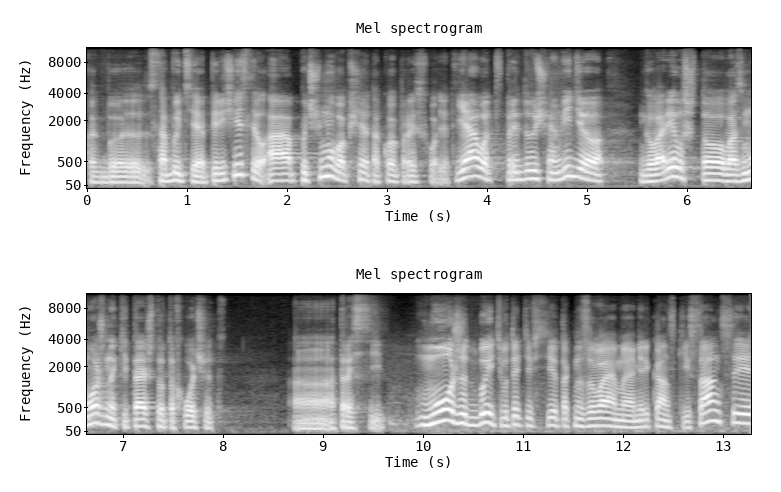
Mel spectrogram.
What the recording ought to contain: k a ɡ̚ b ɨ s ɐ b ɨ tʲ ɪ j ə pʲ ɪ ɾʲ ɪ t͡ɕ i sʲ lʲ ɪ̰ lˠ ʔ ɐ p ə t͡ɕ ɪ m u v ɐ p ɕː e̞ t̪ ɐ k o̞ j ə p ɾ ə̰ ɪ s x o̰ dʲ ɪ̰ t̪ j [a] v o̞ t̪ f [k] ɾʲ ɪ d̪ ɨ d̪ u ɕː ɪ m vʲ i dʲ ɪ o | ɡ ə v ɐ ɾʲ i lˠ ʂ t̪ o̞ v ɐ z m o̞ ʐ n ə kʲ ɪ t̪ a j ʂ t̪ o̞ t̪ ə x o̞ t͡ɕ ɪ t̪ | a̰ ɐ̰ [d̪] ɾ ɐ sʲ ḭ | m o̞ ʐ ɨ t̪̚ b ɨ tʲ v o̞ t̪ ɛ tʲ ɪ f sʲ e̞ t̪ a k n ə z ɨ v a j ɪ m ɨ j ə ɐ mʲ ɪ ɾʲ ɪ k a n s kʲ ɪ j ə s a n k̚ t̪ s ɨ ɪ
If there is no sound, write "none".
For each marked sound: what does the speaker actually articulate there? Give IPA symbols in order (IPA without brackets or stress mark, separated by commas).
a, p, t̪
